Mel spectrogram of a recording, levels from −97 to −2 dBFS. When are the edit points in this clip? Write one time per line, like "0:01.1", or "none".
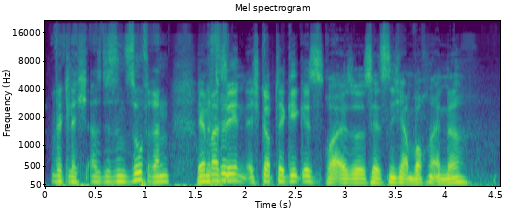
0:01.0
0:02.8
